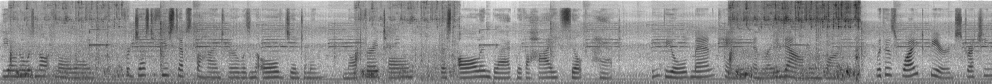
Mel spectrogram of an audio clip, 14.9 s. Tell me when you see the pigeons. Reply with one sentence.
The pigeons can be heard from 0.1 to 1.9 s, from 5.3 to 7.0 s and from 10.9 to 12.9 s.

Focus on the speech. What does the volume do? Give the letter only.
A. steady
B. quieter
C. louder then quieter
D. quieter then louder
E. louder
A.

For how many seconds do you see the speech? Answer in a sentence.
The speech can be heard for 15 seconds in total.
